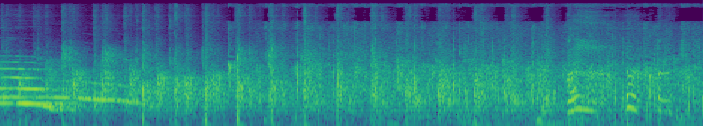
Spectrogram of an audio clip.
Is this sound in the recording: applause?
yes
